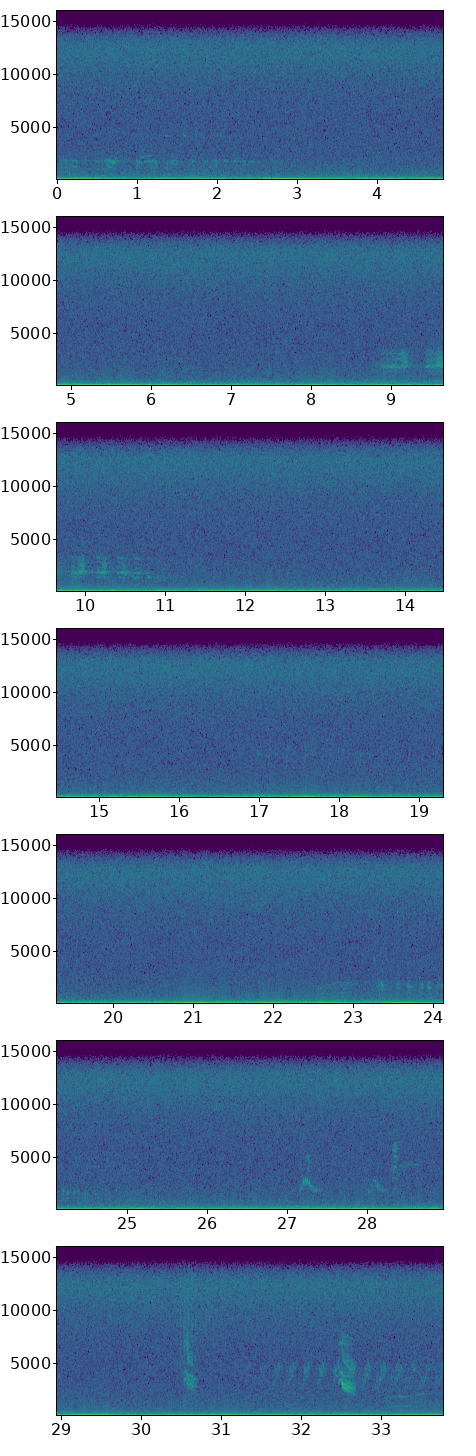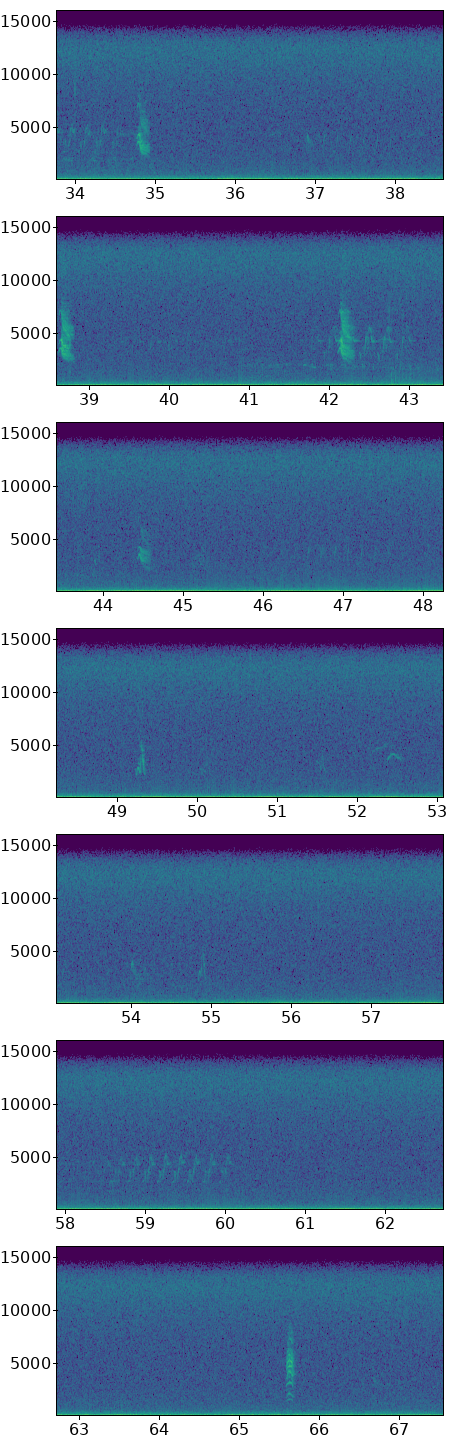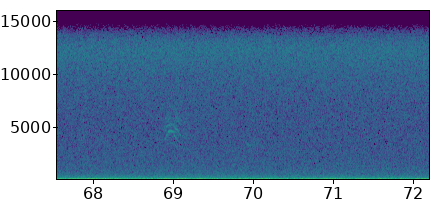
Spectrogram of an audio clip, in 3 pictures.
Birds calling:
Erckel's Francolin (Pternistis erckelii)
House Finch (Haemorhous mexicanus)
Eurasian Skylark (Alauda arvensis)
Hawaii Amakihi (Chlorodrepanis virens)

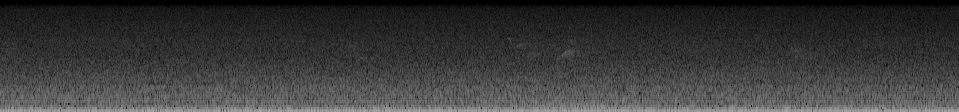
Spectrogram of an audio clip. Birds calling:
Great Crested Flycatcher (Myiarchus crinitus)

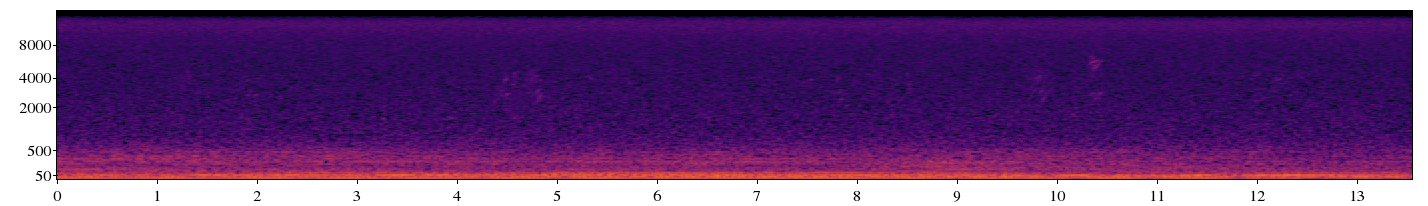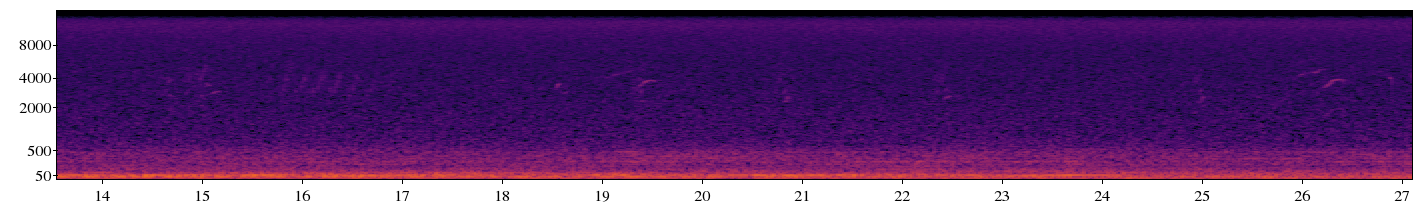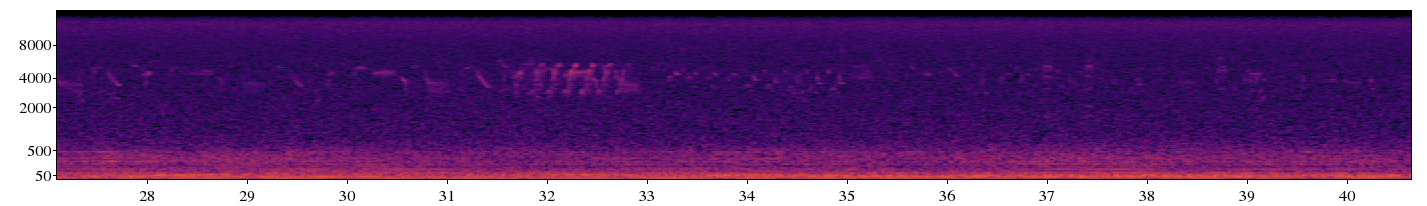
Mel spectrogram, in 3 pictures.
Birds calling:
Eurasian Skylark (Alauda arvensis)
Hawaii Amakihi (Chlorodrepanis virens)

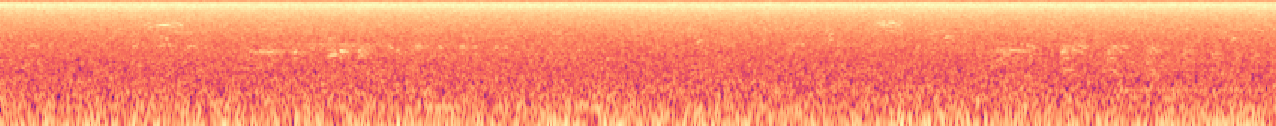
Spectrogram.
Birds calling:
Erckel's Francolin (Pternistis erckelii)
California Quail (Callipepla californica)
Hawaii Amakihi (Chlorodrepanis virens)

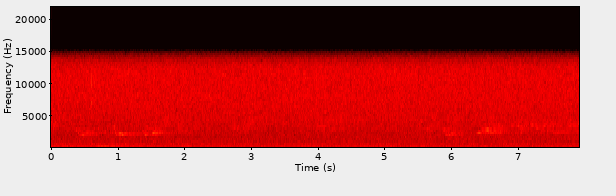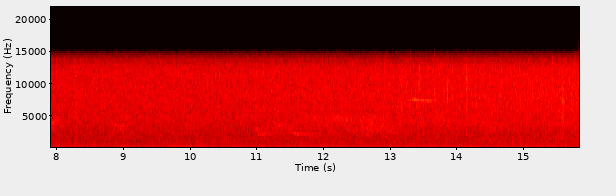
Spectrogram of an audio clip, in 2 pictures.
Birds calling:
American Robin (Turdus migratorius)
unidentified bird

